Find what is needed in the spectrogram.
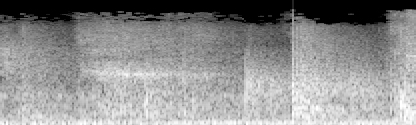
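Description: A thud as a rolled foam exercise mat lands, about a second and a half in, after a brief rustle.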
